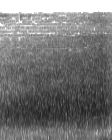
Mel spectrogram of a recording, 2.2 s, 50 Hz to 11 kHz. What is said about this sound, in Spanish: El vuelo 28M tiene permiso para despegar. El avión acelera por la pista.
